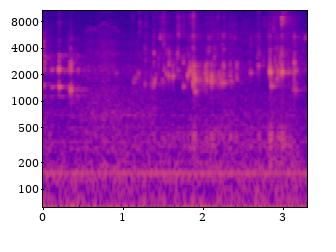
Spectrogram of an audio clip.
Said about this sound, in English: Of course, actually, the fun bit is pouring it into the glass and drinking it.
